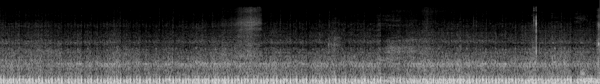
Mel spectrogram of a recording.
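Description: Sport-bike engines running at low revs in slow traffic: the rider's own 2012 Triumph Daytona 675 inline-three with a Yamaha R1 alongside. A steady, even engine note with no hard revving.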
